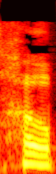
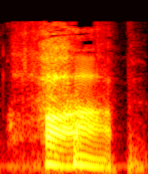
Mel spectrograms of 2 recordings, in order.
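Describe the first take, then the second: First: The word rhymes with 'hope', a long o vowel. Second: The word rhymes with 'hop', a short o vowel. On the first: This is how one pair of people pronounces it. "they do this thing that they pronounce Hope" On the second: This is how most people pronounce it. "everyone else seems to pronounce Hop"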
